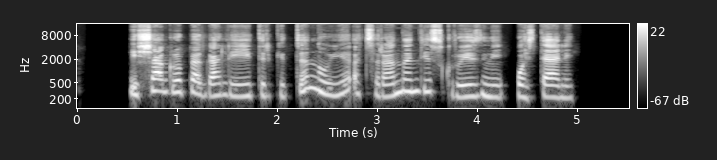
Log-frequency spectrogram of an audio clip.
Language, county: Lithuanian, Panevėžys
